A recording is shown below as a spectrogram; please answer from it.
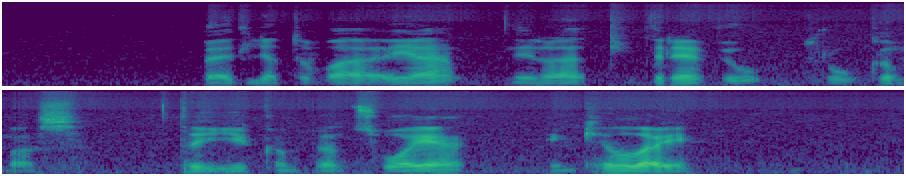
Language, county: Lithuanian, Vilnius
